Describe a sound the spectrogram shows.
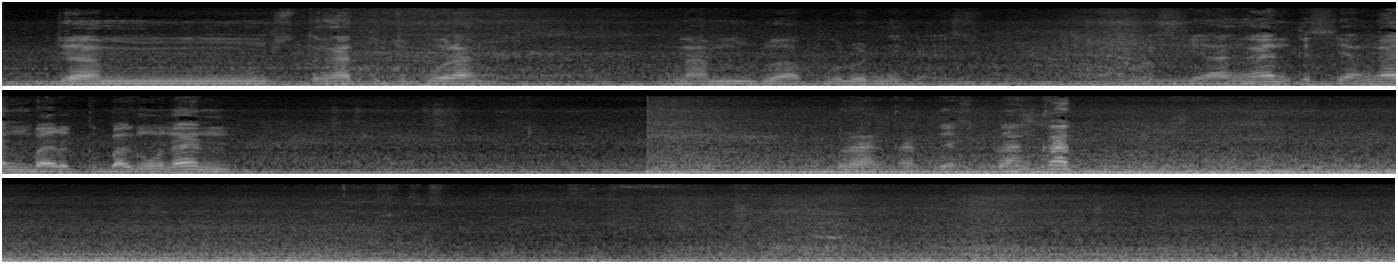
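A truck engine rumbles steadily, heard from inside the cab.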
